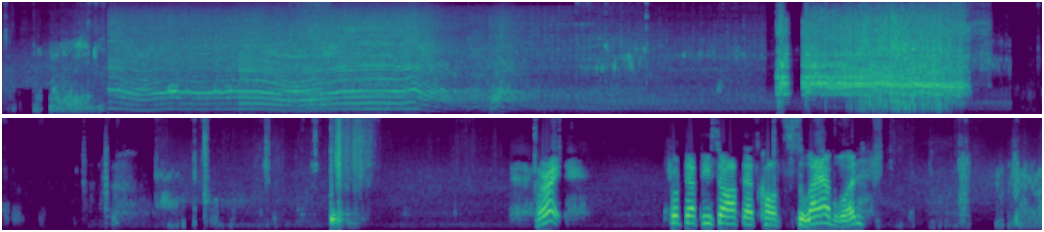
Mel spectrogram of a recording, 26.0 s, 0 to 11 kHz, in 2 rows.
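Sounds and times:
chainsaw ripping through log: 1.3 - 12.6.

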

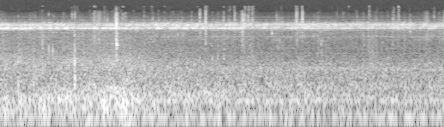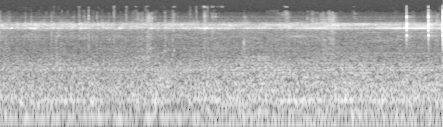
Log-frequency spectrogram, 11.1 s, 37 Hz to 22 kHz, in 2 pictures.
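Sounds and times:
faint high-pitched whine: 0.0 - 11.0
low hum: 0.0 - 11.0
small clicks from handling parts: 10.6 - 11.0.

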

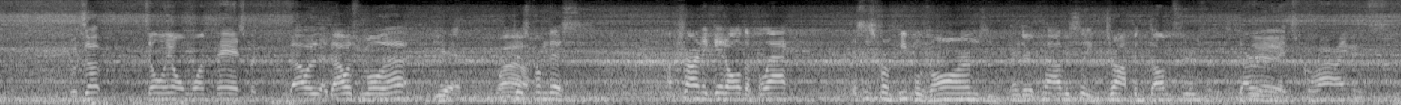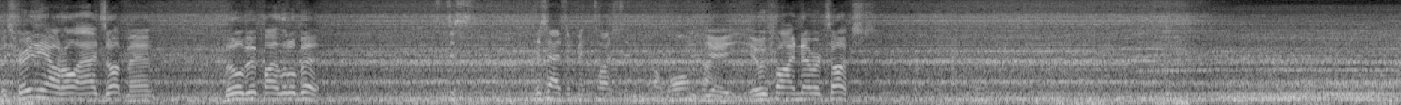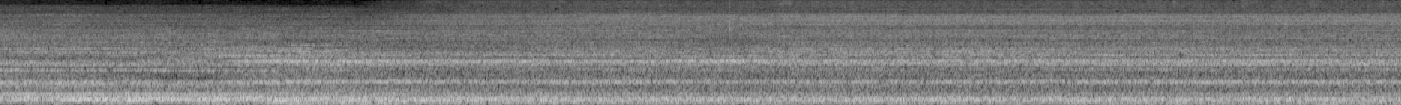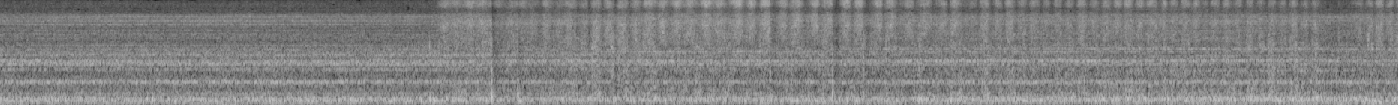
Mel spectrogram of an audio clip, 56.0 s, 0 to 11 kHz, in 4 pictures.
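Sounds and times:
machine running rumble: 0.0 - 56.0.

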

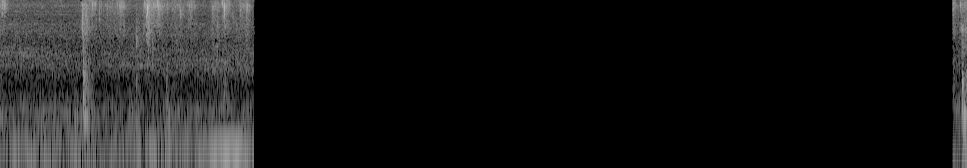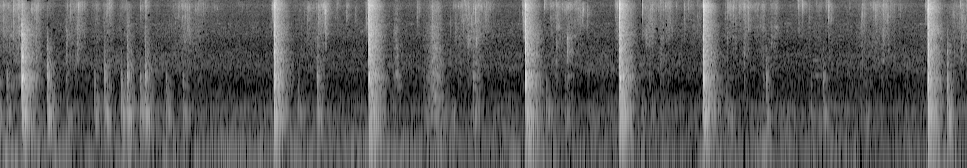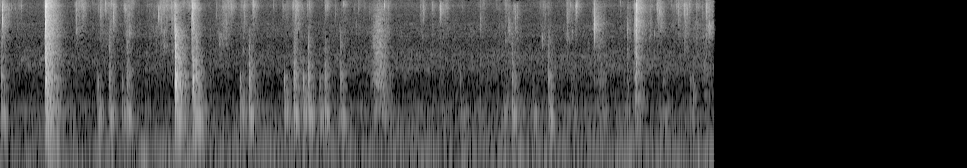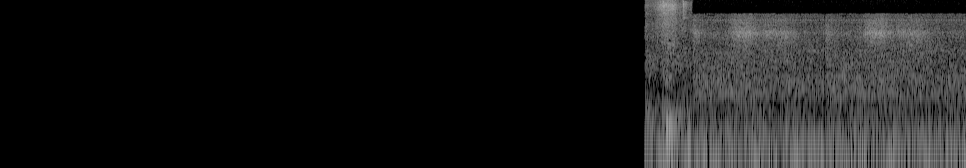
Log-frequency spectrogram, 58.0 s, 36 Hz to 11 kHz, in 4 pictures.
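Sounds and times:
wet meat squelching: 1.2 - 3.8, 14.4 - 16.3, 21.2 - 32.8, 34.4 - 39.8
sharp wet slaps: 18.6 - 20.4, 22.4 - 23.2, 23.8 - 25.8, 27.5 - 32.5, 37.5 - 39.7.

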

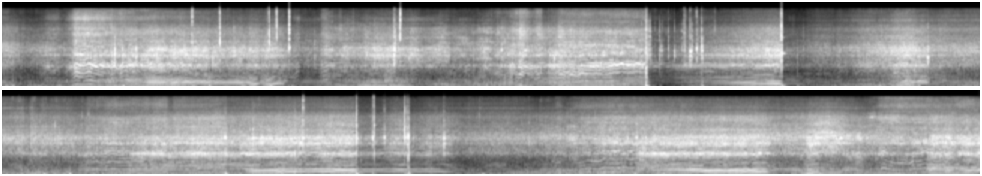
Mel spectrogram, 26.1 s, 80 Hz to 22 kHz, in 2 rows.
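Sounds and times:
motocross bike engine revving: 0.0 - 26.0
wind rumble on microphone: 11.8 - 26.0
knocks from the bike: 17.7 - 19.0.

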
